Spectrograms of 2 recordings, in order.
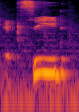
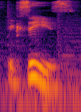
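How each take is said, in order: First: It is said as one word without final s. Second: It is said as one word ending in s. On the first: The speaker calls it wrong. "or some saying Exceed" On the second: The speaker calls it right. "the proper pronunciation is Exceeds"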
